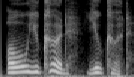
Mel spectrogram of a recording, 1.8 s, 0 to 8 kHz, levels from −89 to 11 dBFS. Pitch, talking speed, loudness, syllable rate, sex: 185 Hz, 135 wpm, -17 LUFS, 3.5 syllables/s, female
